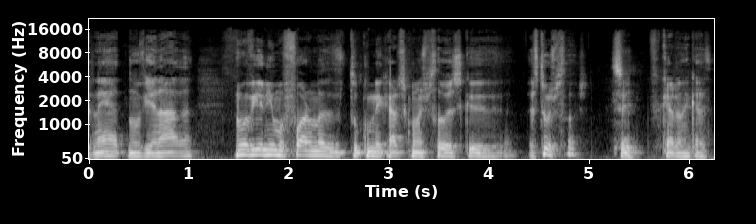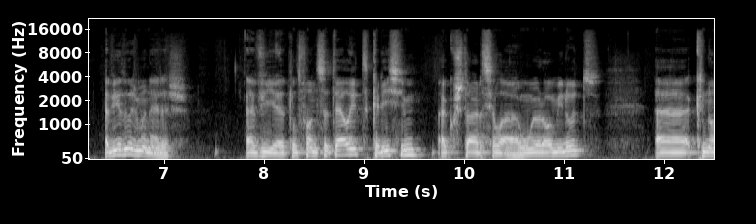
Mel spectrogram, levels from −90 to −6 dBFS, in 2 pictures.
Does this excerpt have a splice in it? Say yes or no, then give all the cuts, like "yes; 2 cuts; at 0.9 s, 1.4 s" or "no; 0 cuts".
no; 0 cuts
